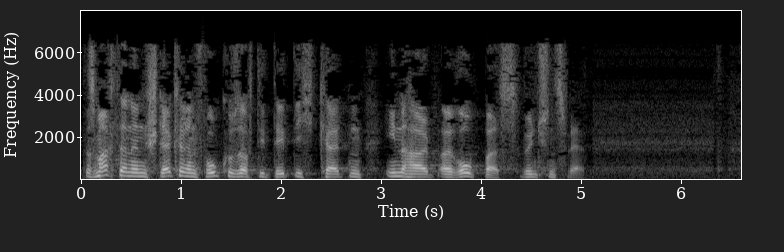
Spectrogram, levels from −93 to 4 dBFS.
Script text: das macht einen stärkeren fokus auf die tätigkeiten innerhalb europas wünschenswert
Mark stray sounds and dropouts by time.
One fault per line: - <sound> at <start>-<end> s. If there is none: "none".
none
